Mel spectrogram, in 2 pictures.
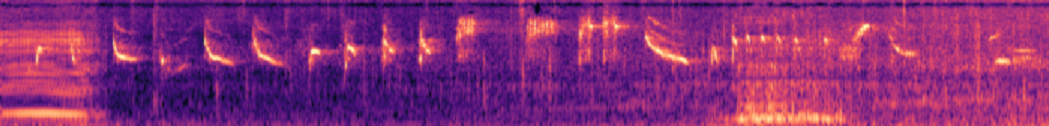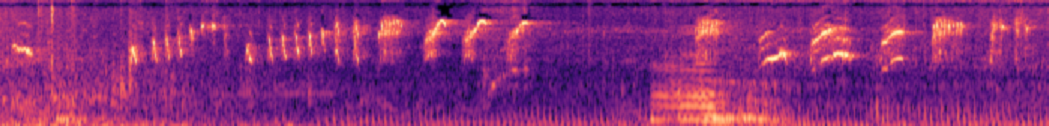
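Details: Dozens of tame cattle walking home together to the barn after a day on open pasture; a few drawn-out, low harmonic moos rise over the herd while small birds chirp and twitter busily throughout.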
